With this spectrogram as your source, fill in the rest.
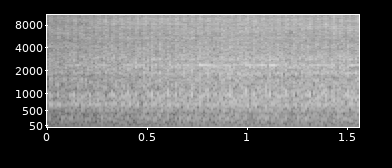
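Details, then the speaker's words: VW Touareg V10 TDI idling, heard at one side of the engine (other side fine): steady airy hiss over the diesel idle, also heard when revved; owner suspects a possible boost leak. "Around this side of the engine. This side's completely fine, so there seems to be a bit of a hiss around there."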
